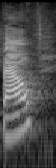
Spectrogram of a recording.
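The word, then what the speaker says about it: bough: I think that's how you say it, B-O-U-G-H, bow.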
